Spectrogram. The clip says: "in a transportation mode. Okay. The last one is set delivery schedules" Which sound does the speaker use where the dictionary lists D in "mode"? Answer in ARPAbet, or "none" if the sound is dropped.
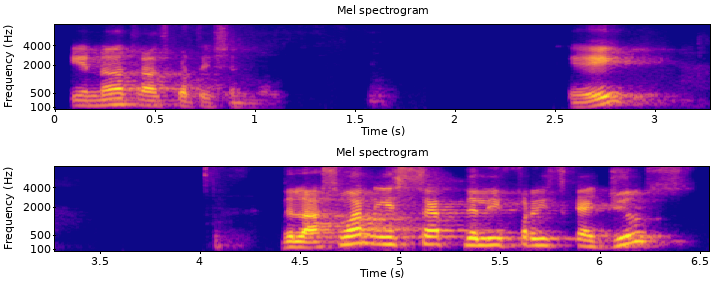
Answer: none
